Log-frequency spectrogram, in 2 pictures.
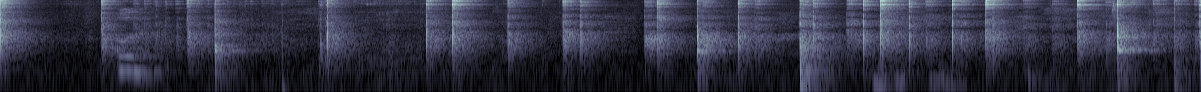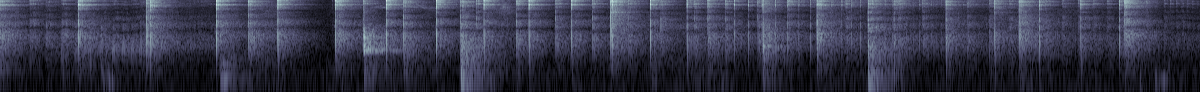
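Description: Ping pong balls batted with a paddle and bouncing on a hardwood floor: a busy run of sharp light clicks, with many balls' bounces coming quicker and fainter as they die away.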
